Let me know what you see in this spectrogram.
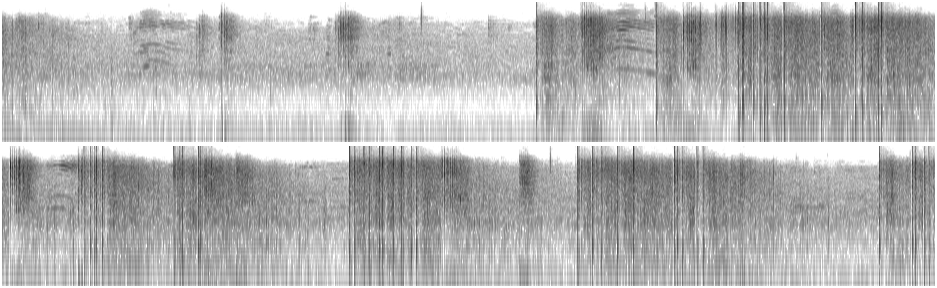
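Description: Aerial fireworks bursting: a few separate booms in the first few seconds, then from about five seconds in a dense barrage of rapid bangs and crackling that keeps going.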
